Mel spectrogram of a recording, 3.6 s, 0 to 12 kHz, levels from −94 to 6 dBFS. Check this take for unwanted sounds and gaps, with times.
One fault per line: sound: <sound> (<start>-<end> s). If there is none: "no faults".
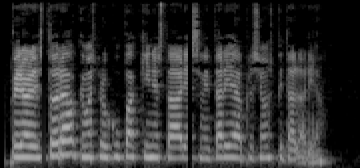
sound: dropout (0.4-0.4 s)
sound: dropout (1.9-1.9 s)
